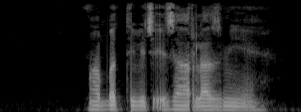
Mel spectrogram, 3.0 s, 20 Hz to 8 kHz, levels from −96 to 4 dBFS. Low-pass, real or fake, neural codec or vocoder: 7.2 kHz; real; none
